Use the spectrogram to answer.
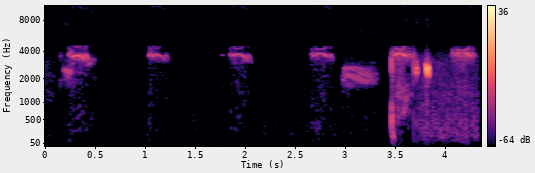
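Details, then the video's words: A female quail gives short, thin, high chirps roughly once a second, with a lower buzzy note, then a sharp knock and faster chirping; female quail call. "female quail call"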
